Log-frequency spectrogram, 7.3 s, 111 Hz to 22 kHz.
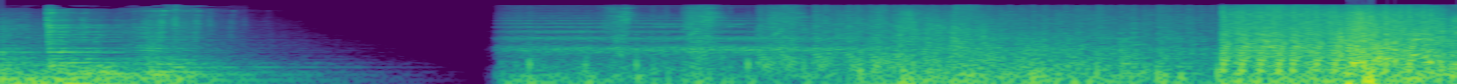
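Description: P90 submachine gun fire in the online shooter Point Blank, rapid automatic bursts crackling loudly and continuously, broken by a brief silent gap, then resuming and growing louder toward the end.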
